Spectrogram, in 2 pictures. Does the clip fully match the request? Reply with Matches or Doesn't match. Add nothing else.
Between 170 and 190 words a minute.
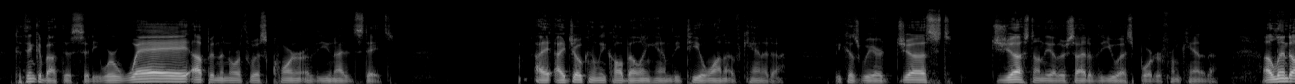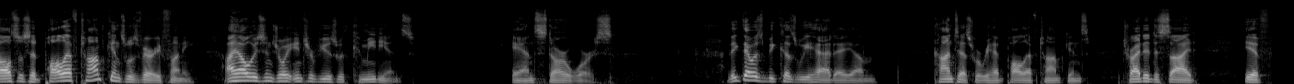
Matches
